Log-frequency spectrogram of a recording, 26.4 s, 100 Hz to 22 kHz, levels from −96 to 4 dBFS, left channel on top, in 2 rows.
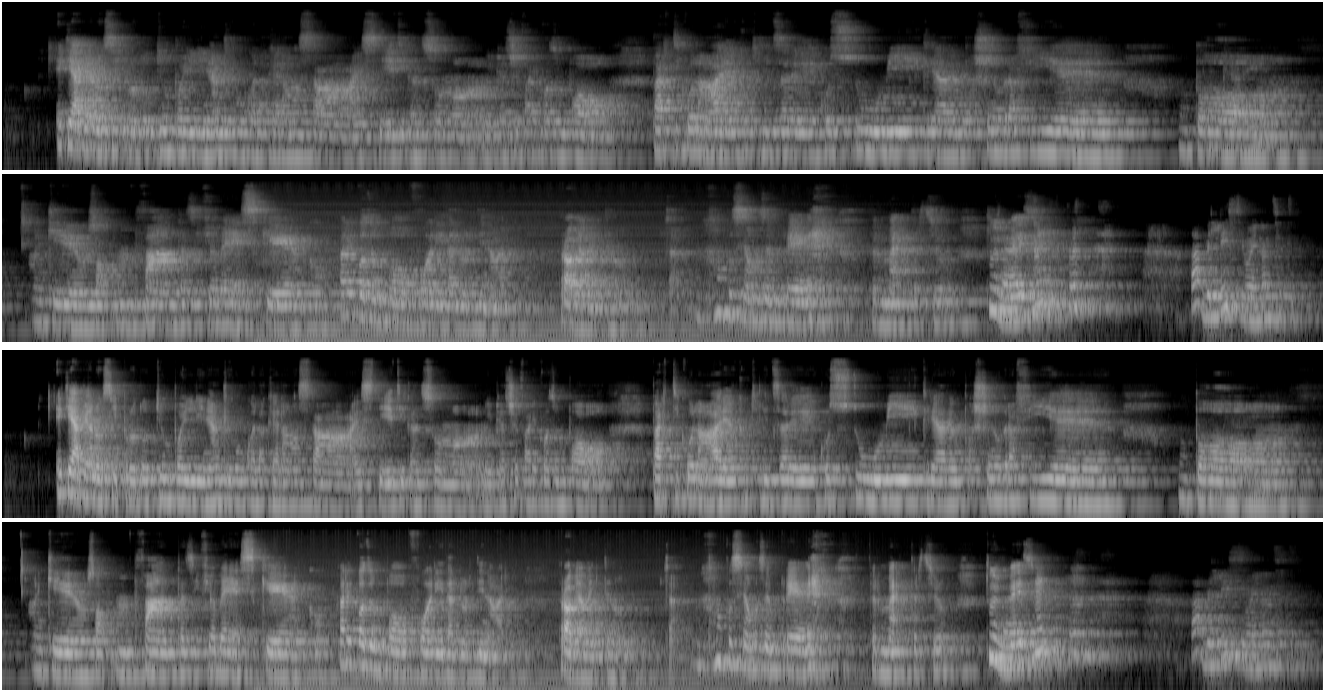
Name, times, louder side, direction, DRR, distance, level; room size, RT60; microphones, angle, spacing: voice 1, 0.5-12.9 13.4-19.6 19.8-23.7, right 4 dB, 65° right, 5 dB, 0.4 m, -36 dB
voice 2, 12.0-12.7 23.2-24.3 24.6-26.1, left 3 dB, 80° left, 5 dB, 0.5 m, -41 dB
sound 1, 15.7-23.2, equal, 40° right, 1.0 m, -33 dB
4.1 x 3.4 x 3.3 m, 1.4 s
head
